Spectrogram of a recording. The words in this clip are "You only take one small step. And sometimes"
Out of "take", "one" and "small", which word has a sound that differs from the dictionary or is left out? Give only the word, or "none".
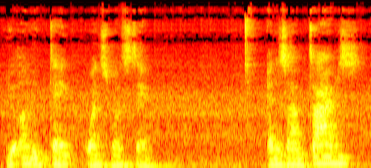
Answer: small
